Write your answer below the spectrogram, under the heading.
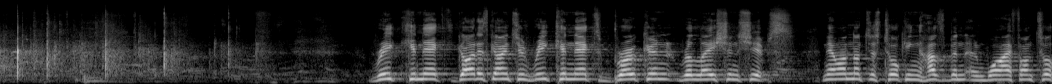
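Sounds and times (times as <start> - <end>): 
audience round of applause: 0.0 - 2.9
speech: 3.7 - 10.5.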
